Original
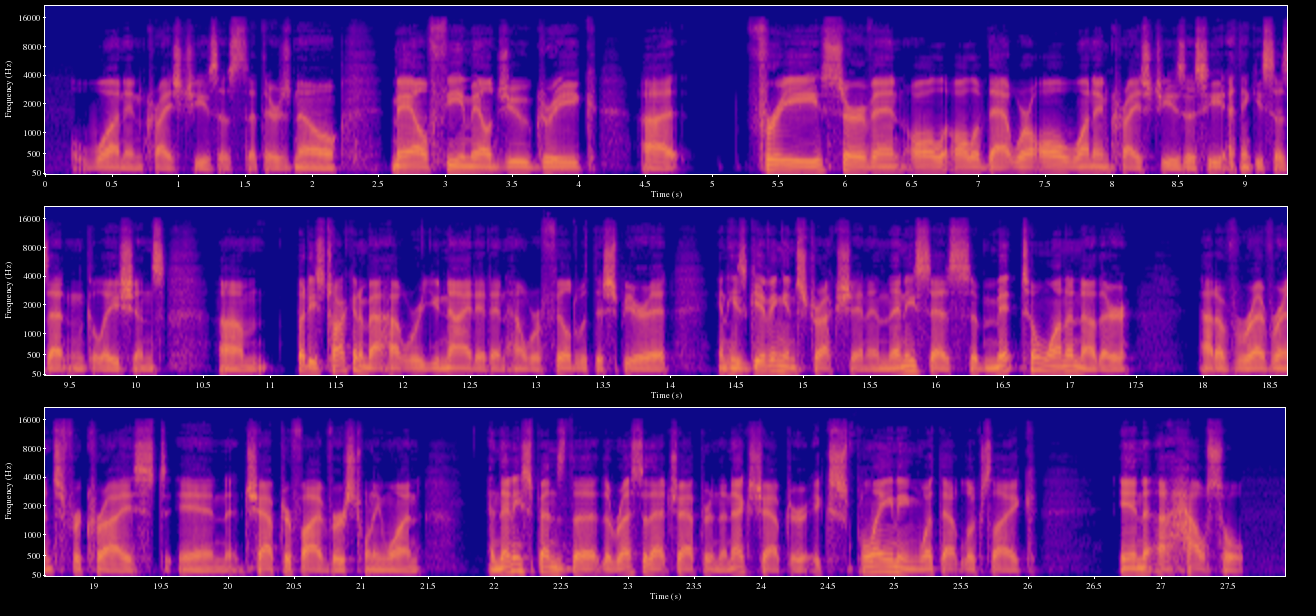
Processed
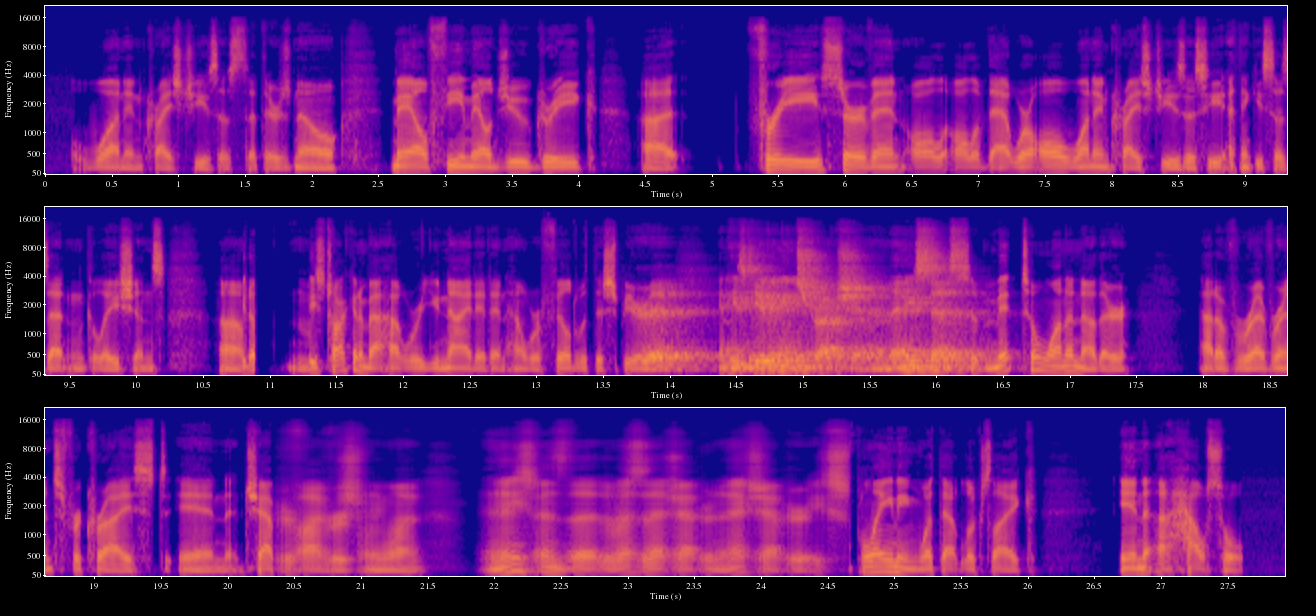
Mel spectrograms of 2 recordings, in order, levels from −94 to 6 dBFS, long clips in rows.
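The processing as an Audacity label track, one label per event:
6.450000	7.160000	low shelf 400 Hz -8 dB
10.810000	11.310000	reverse
13.720000	16.090000	reverb throw, RT60 1.2 s, DRR -1.5 dB
20.340000	24.670000	time blur width 91 ms

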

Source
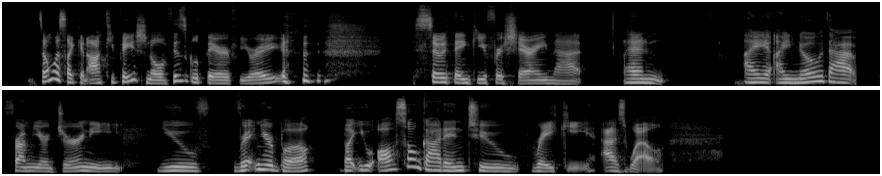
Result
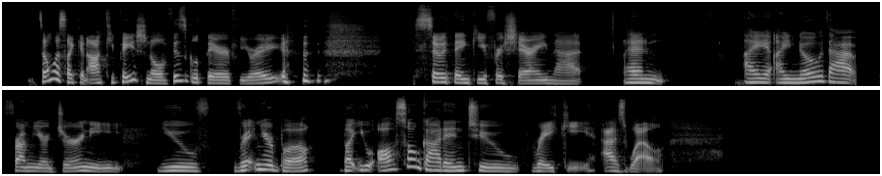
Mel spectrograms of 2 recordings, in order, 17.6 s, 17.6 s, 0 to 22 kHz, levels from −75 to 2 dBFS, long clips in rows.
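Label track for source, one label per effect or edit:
2.580000	3.030000	high shelf 7700 Hz -11.5 dB

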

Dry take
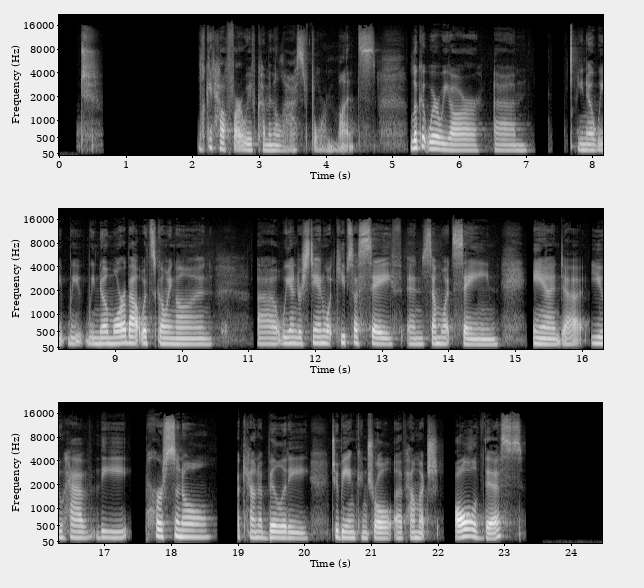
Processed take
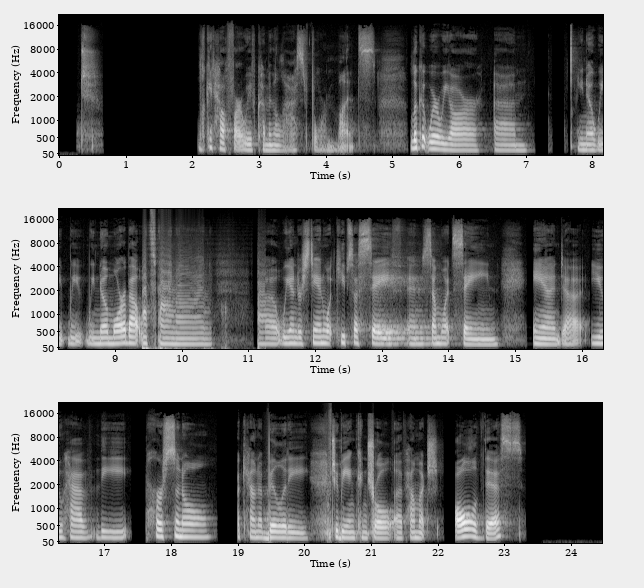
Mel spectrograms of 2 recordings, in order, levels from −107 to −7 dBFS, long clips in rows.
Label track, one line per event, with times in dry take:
9.410000	11.260000	minimum comb delay 0.88 ms
12.840000	13.560000	reverb throw, RT60 1.6 s, DRR 6 dB
19.280000	21.520000	backwards sustainer at most 92 dB/s

